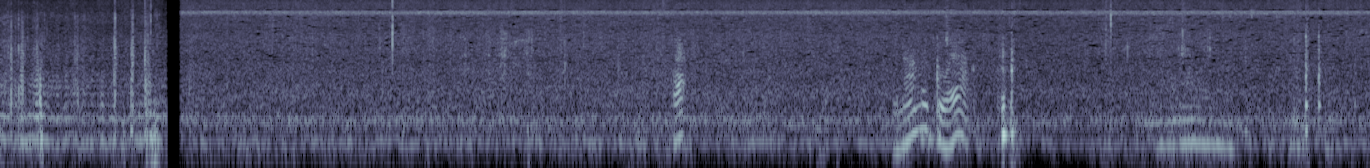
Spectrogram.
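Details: Wild bee colony disturbed during honey hunting, a dense, steady droning buzz filling the whole recording with a layered low hum, a brief dropout near two seconds, and a few human voices rising over the swarm around nine to ten seconds.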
